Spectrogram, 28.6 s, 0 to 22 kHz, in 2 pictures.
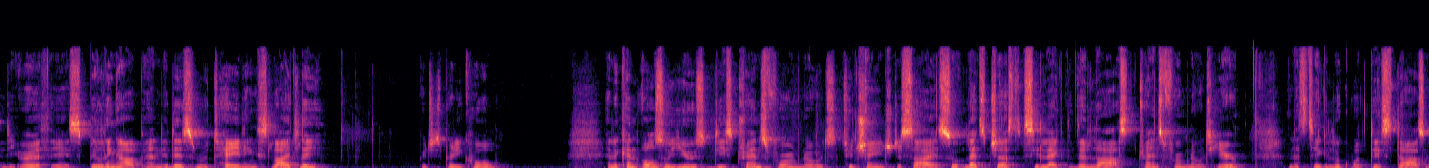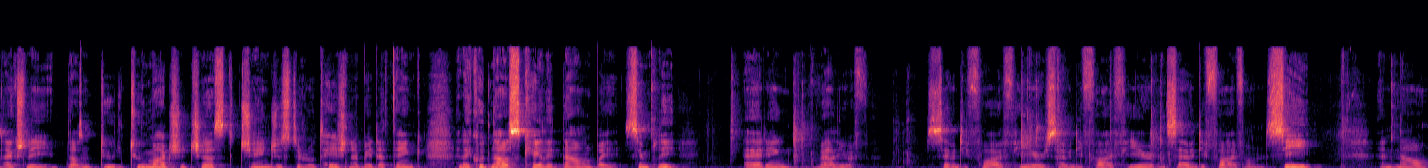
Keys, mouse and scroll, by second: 13.8 click, 20.7 click, 22.3 7, 23.3 Tab, 24.5 7, 25.1 Tab, 25.9 7, 27.0-28.5 drag.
